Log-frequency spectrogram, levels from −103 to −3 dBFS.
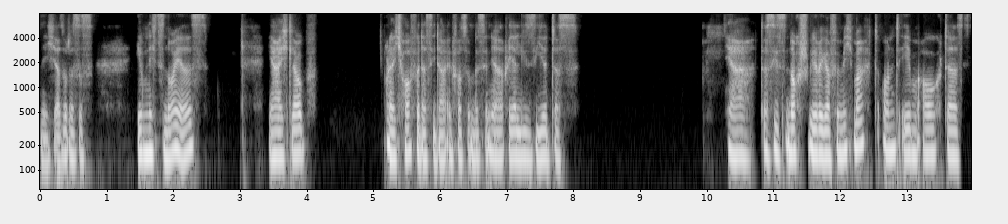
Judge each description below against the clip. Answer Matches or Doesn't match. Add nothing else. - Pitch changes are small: Matches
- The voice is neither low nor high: Matches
